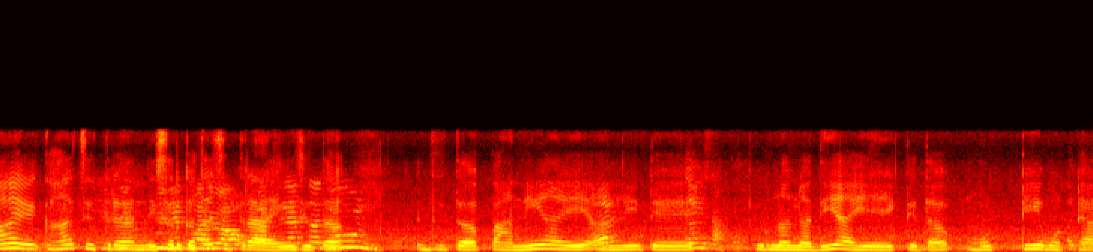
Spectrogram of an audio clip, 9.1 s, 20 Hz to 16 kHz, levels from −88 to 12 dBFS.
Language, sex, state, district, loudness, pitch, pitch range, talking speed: Marathi, female, Maharashtra, Gondia, -16 LUFS, 235 Hz, 225-260 Hz, 130 wpm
